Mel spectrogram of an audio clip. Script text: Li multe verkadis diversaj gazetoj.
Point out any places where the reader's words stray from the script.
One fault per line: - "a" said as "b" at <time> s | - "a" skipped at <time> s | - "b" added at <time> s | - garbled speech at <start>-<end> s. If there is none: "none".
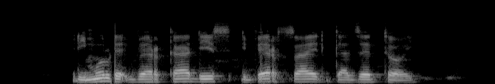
none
